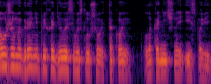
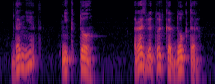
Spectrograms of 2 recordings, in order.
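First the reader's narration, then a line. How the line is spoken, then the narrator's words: Weary whisper. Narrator (Russian): Побледнев еще больше, она прошептала с усталой гримасой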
